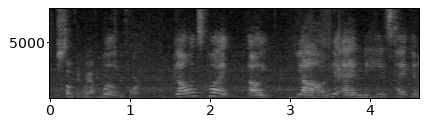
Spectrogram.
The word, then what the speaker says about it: Gawain: Also standing here is Gawain. Is that pronounced correctly?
